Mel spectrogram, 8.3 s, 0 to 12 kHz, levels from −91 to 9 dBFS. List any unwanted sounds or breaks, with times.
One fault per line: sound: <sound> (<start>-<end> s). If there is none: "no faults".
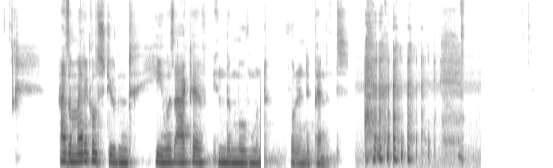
sound: dropout (3.9-4.0 s)
sound: laugh (5.5-7.0 s)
